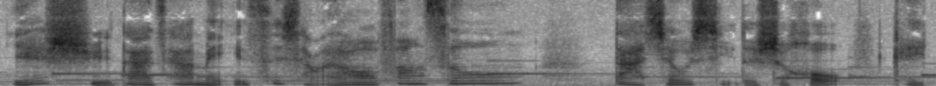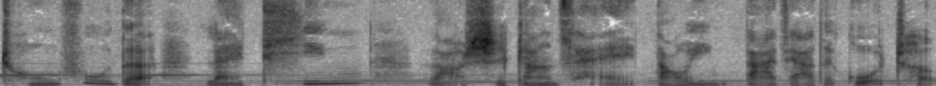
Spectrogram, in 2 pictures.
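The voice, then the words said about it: Very soft, gentle, calm speech. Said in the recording (Chinese): “让我现在讲话都要变得特别的轻柔， 模仿老师的节奏”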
